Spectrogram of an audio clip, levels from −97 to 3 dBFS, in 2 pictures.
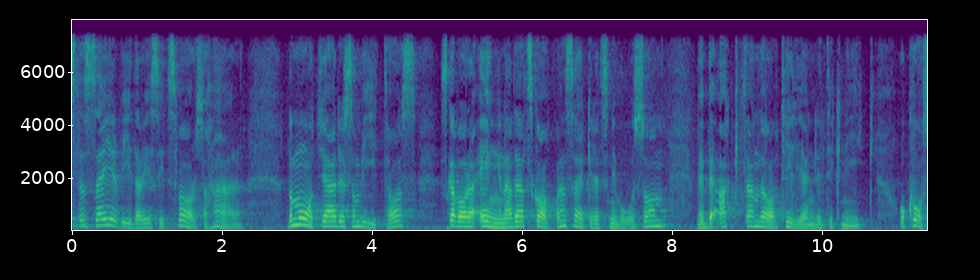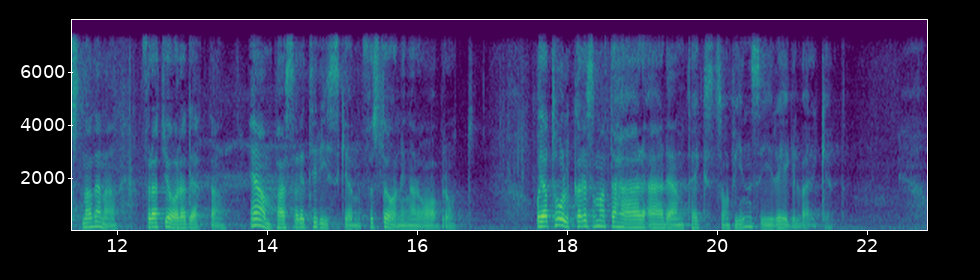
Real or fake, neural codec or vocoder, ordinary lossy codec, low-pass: real; none; none; 7.2 kHz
